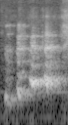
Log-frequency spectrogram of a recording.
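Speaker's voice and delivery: high breathless giggle; brief breathy laugh while teasing. Real, not acted. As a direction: let out a high airy titter.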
